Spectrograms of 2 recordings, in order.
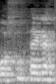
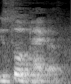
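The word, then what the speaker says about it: oesophagus: ओसोफेगस नहीं पढ़िएगा, ओ silent, इसोफेगस।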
